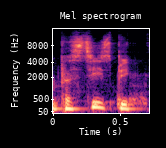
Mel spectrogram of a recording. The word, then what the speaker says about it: pastis: But for pastis, and I eventually learned this because it's such an old word, they use the old pronunciation.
